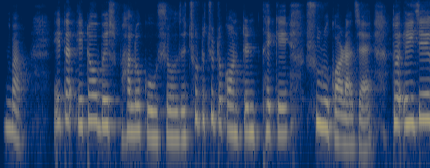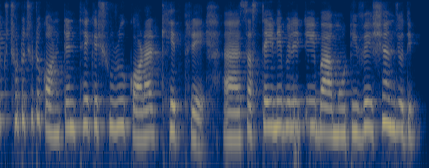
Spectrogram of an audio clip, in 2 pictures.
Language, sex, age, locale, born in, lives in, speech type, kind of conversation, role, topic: Bengali, female, 35-39, bn-BD, Bangladesh, Finland, conversation, podcast, host, ছোট ছোট করে শেখার অভ্যাস কীভাবে গড়ে তুলবেন?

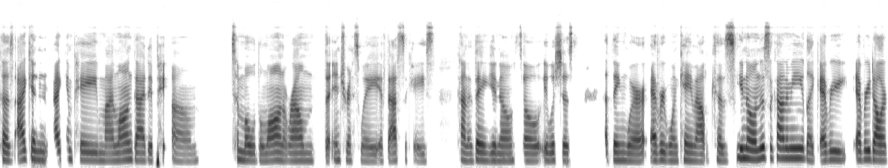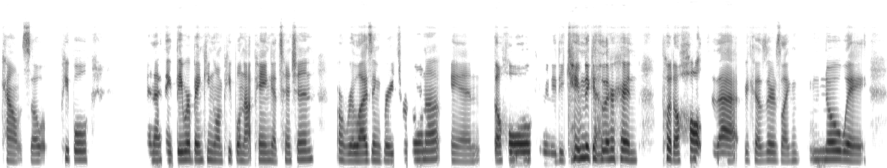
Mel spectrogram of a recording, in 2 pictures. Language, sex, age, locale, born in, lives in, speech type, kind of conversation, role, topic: English, female, 30-34, en-US, United States, United States, conversation, podcast, guest, What helps communities successfully come together to address local challenges?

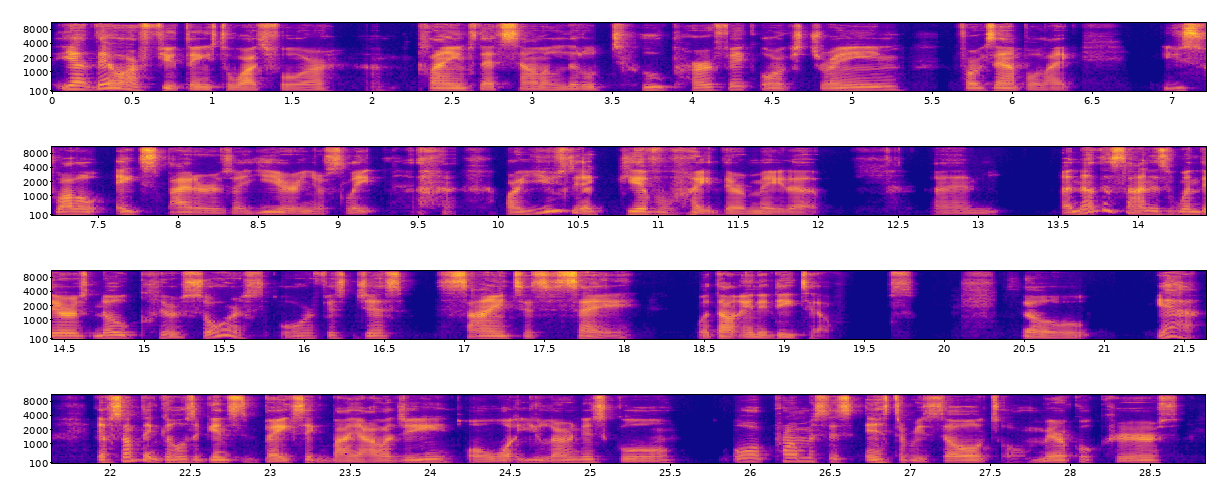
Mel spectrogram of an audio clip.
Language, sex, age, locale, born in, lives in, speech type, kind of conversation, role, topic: English, male, 40-44, en-US, United States, United States, read, expert-assistant, expert, When someone shares surprising facts about the human body, how do I know if they're true or just myths?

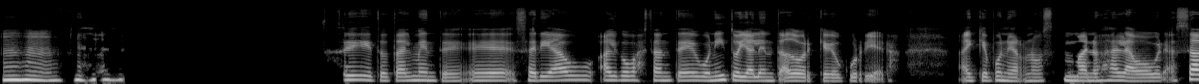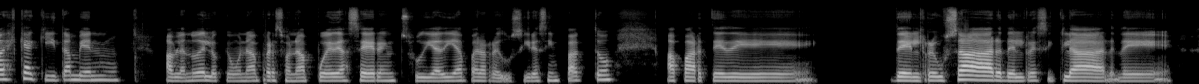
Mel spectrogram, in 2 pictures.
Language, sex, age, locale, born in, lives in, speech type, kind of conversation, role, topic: Spanish, female, 25-29, es-VE, Venezuela, United States, conversation, unstructured, none, ¿Qué es lo que más te sorprende del impacto humano en el planeta?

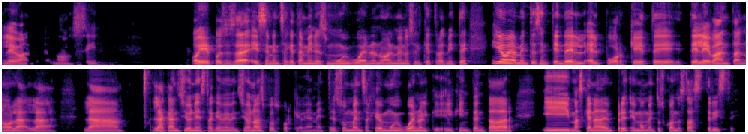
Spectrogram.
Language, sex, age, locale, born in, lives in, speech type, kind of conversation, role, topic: Spanish, male, 20-24, es-MX, Mexico, United States, conversation, podcast, host, ¿Qué canción te levanta el ánimo cuando estás triste?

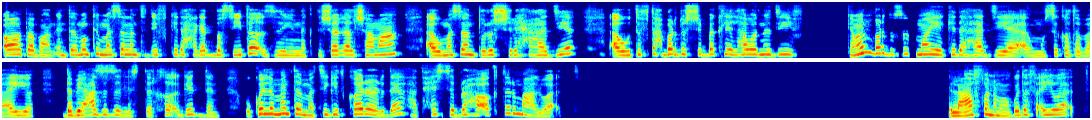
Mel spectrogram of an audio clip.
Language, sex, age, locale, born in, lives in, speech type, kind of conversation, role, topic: Arabic, female, 18-19, ar-EG, Egypt, Egypt, read, expert-assistant, expert, هل في طرق أو عادات من تاريخ الديانات المختلفة بتساعد على التركيز أو تقوية العزيمة، وإزاي ممكن أدمجها في روتيني اليومي؟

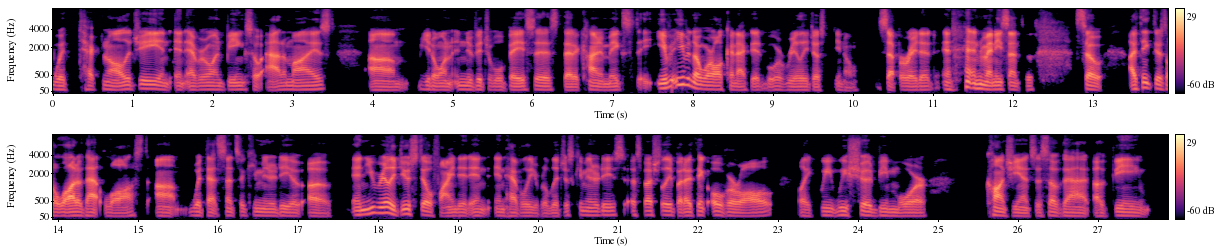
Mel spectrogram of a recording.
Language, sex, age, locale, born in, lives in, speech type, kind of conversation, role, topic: English, male, 40-44, en-US, United States, United States, conversation, podcast, host, What everyday actions help neighbors build stronger connections and a sense of belonging?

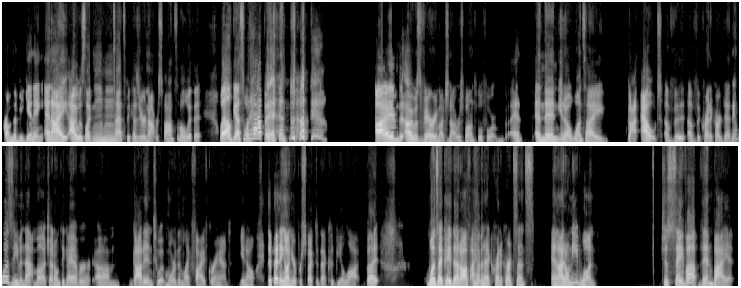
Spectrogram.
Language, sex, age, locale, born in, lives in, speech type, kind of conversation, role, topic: English, female, 45-49, en-US, United States, United States, conversation, podcast, guest, What helps you stay calm and make good decisions when you’re under pressure?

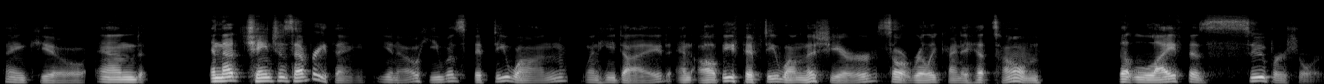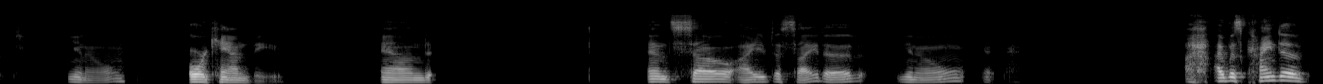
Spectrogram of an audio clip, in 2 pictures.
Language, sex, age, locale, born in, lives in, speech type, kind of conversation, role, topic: English, male, 50-54, en-US, United States, United States, conversation, podcast, guest, How can facing challenges shape who we become and what we learn in life?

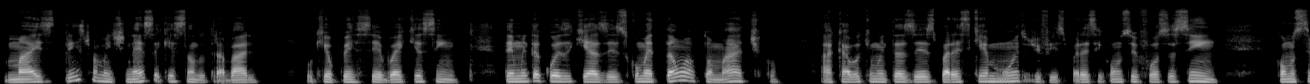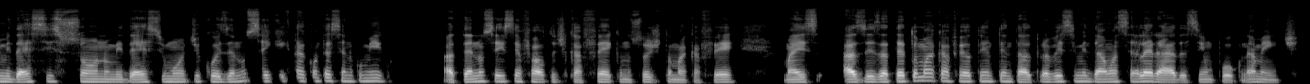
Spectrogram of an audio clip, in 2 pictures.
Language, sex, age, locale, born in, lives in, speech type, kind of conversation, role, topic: Portuguese, male, 30-34, pt-BR, Brazil, United States, conversation, advice, user, Como a procrastinação constante tem atrasado o meu progresso?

